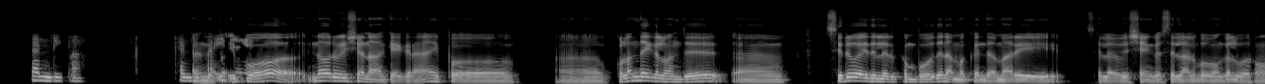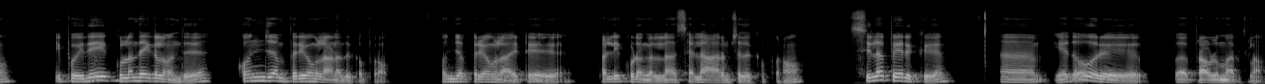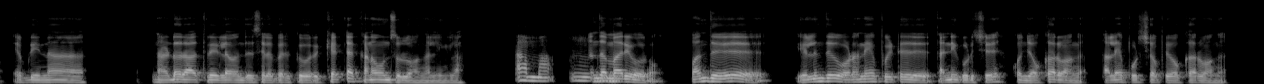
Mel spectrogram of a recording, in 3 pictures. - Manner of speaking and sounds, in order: other background noise; unintelligible speech; tsk
- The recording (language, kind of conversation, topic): Tamil, podcast, மிதமான உறக்கம் உங்கள் நாளை எப்படி பாதிக்கிறது என்று நீங்கள் நினைக்கிறீர்களா?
